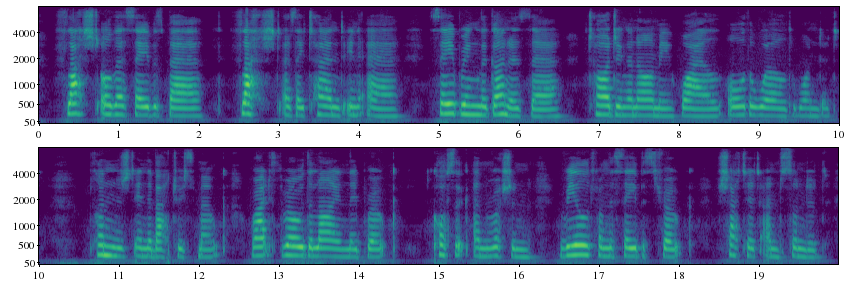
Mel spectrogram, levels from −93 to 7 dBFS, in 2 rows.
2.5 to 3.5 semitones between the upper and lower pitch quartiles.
Yes: average, 2.8 semitones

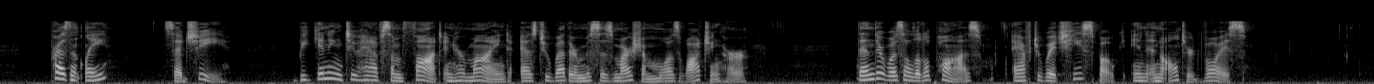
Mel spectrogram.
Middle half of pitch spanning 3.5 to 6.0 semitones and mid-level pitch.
Yes: average, 4.6 semitones; medium, 175 Hz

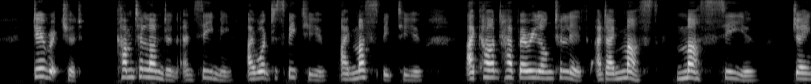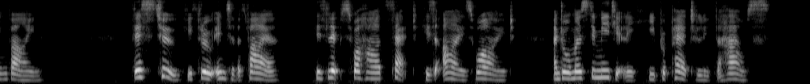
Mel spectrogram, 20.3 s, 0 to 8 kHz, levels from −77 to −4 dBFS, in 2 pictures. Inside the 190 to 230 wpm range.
No: average, 170 wpm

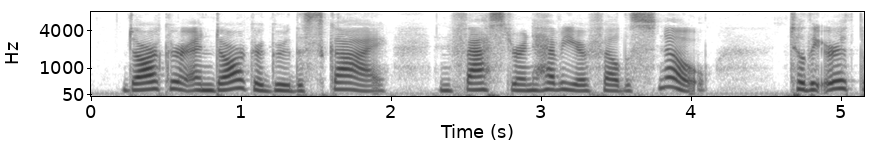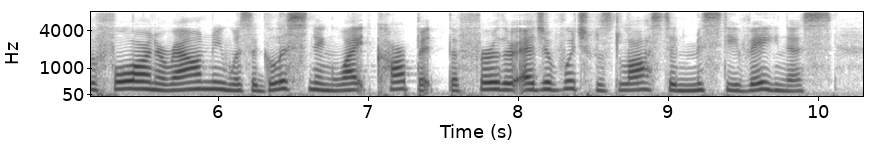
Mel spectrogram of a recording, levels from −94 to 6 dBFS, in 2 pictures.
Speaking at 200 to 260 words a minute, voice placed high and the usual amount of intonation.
Yes: fast, 205 wpm; high, 230 Hz; average, 3.0 semitones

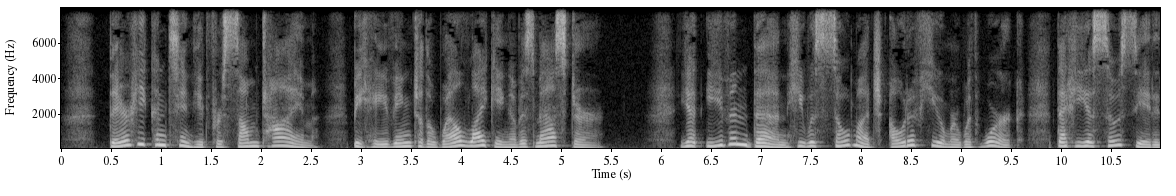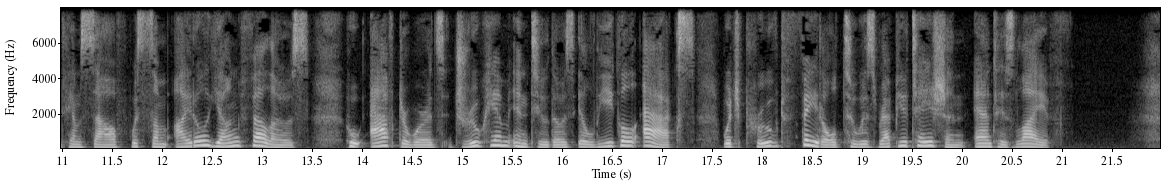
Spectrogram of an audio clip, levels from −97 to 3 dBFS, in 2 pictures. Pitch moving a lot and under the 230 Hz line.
Yes: wide, 6.9 semitones; medium, 185 Hz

